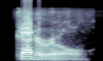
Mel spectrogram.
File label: "guttural", American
